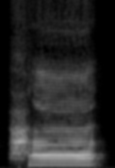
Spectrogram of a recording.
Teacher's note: নাম কি হা এরকম বলবেন হ্যাঁ কেমন বলবো গলাটা চেপে বলবো গলাটা চেপে বলবো হা হালকা বাতাস বের করতে হবে কিন্তু সবাই জোরে বলেন হা ওকে গলা চেপে আমরা উচ্চারণ করব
